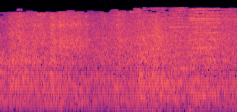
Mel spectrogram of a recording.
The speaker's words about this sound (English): From Brooklyn to Queens, from the Bronx to Manhattan, the subway gets us there.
